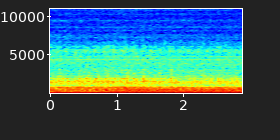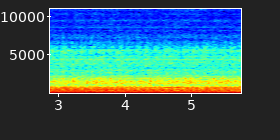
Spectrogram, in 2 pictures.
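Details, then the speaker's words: BMW F30 with N47 diesel, cold start after sitting overnight: fast, uneven metallic rattle at idle. Timing chain rattle from a tired or broken oil-pressure chain tensioner; fixed with the updated OEM tensioner, part 11318490219. "does your BMW n47 engine have a rattle on Startup especially when it has been sitting overnight it is true that these engines can have timing chain issues"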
